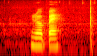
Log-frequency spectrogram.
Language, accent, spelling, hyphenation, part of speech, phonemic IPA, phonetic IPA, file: Armenian, Eastern Armenian, րոպե, րո‧պե, noun, /ɾoˈpe/, [ɾopé], ɾopɛ.ogg
- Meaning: 1. minute 2. unspecified short time, moment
